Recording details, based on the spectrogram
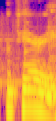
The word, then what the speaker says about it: papyri: Is that how I pronounce it? Papyri? Papyri? – Papyri. Papyri. – Papyri. Yes, Herculean papyri.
